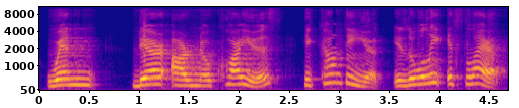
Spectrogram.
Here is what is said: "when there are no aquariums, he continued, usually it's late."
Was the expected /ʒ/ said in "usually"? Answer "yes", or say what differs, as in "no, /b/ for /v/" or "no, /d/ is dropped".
no, /z/ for /ʒ/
